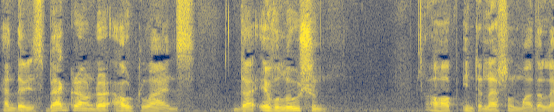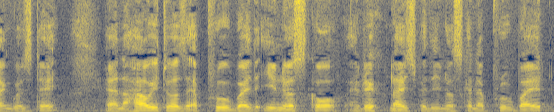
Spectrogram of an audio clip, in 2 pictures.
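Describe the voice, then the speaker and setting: An older man from Bangladesh, a native Bengali speaker, talks haltingly with frequent "uh"s and restarts. His voice sits fairly low and sounds dark and mellow. A faint low rumble runs under the recording. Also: steady tone. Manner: hesitant, many "uh" fillers and restarts. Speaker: interview guest. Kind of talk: community TV interview.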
